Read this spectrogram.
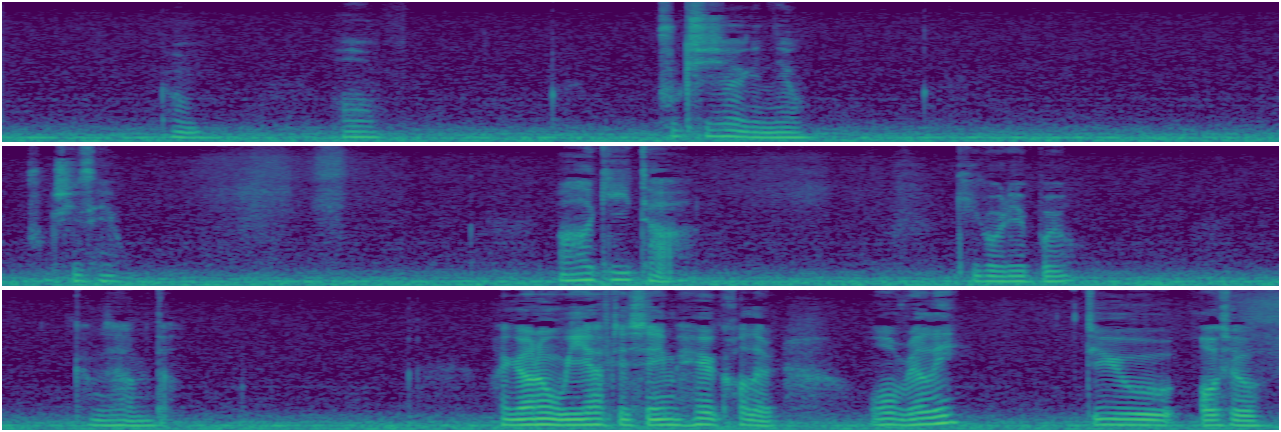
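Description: A young man speaks softly and calmly into a nearby microphone, in short bursts with pauses.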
